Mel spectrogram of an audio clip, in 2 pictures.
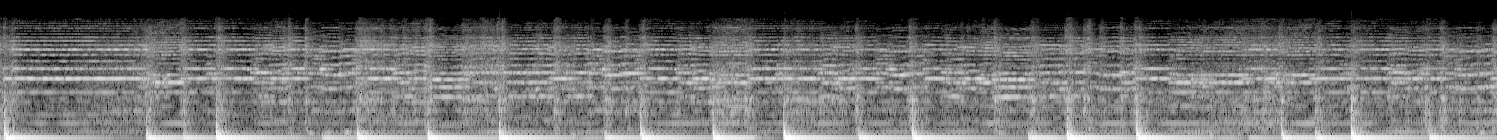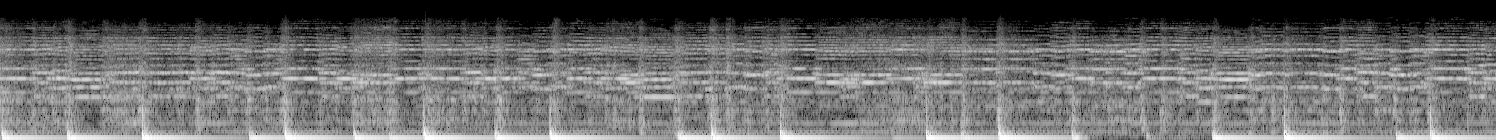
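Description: Scottish pipe band bass drum struck with felt flourishing mallets in a steady beat of deep strokes, about one a second, played along with bagpipe music: steady drones under a chanter melody.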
